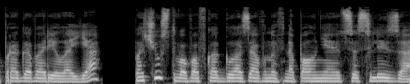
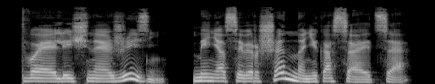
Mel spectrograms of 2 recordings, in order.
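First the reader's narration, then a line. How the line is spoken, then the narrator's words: Sudden stern interruption. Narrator (Russian): внезапно строго перебил меня невидимка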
